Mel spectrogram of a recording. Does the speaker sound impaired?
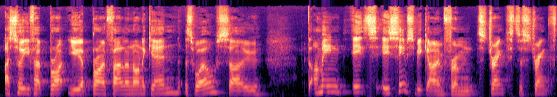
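No.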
